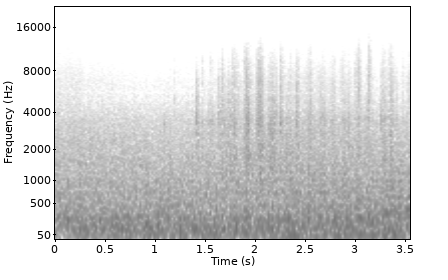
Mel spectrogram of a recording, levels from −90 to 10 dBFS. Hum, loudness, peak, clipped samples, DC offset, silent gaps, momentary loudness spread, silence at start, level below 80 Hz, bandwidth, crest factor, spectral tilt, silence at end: none; -40 LUFS; -26 dBFS; under 0.1%; under 0.1%; none; 2 LU; 0 s; -46 dBFS; 14 kHz; 12 dB; -6 dB/octave; 0 s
